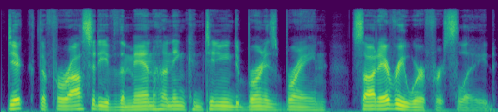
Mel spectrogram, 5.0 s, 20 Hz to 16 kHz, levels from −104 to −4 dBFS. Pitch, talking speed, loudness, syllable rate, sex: 105 Hz, 195 wpm, -20 LUFS, 5.8 syllables/s, male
